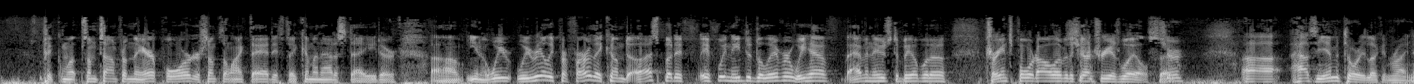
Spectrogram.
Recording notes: LIVE from The Collins Christmas Festival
